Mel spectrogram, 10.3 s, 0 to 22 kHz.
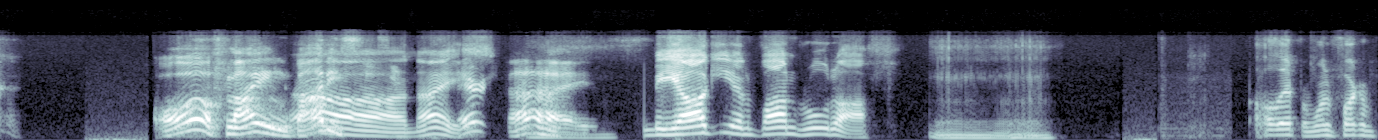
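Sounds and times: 
speech: 0:01.2 - 0:07.2, 0:09.4 - 0:10.3
person snoring: 0:07.0 - 0:07.9.

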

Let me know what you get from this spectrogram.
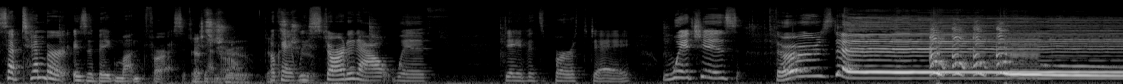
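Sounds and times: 
speech: 0:00.0 - 0:04.4, 0:05.0 - 0:10.4
person imitating a coyote howl in falsetto: 0:08.7 - 0:11.2.

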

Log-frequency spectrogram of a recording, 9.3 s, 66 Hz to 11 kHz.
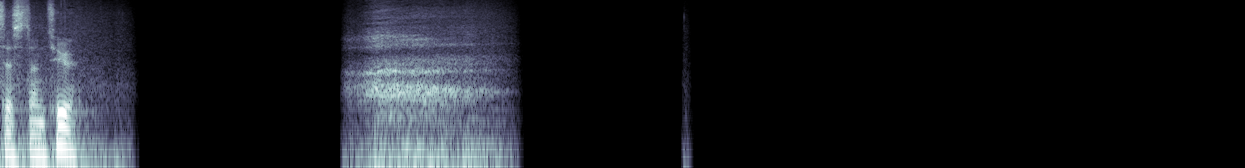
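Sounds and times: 
speech: 0:00.0 - 0:00.7
person yawning with wide jaw: 0:02.6 - 0:03.9.

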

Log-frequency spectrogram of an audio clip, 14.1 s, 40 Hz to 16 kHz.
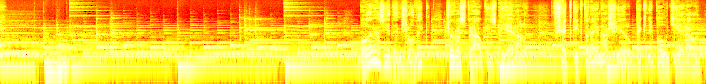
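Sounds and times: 
musical backdrop: 0:00.0 - 0:14.1
small bell ringing: 0:01.4 - 0:02.6, 0:04.8 - 0:07.1
speech: 0:07.6 - 0:14.1.

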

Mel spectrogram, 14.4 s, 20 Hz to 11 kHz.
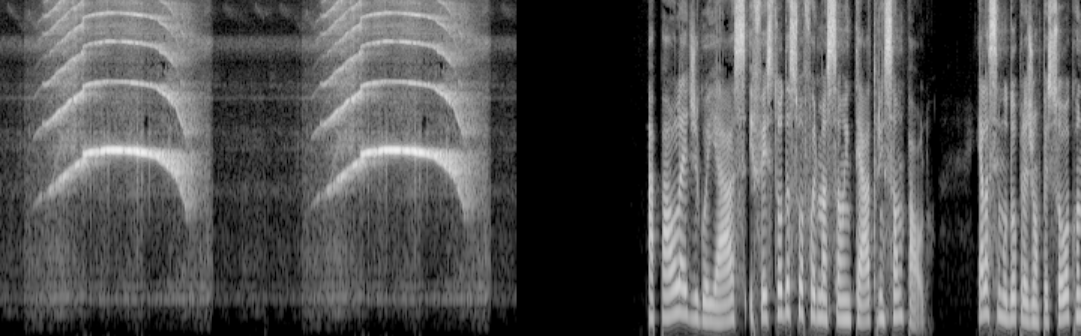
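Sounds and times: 
sloth's thin high mating whistle: 0:00.4 - 0:02.8, 0:04.2 - 0:06.6
speech: 0:08.6 - 0:12.4, 0:13.0 - 0:14.4.

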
